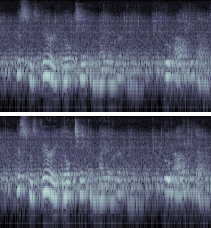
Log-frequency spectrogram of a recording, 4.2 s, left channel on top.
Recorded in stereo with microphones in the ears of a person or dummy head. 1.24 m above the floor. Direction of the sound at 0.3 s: 20° right (ahead or behind).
